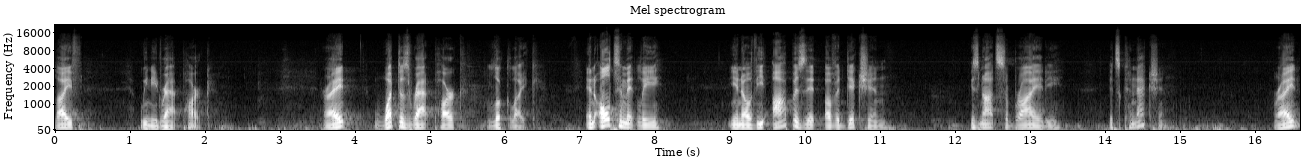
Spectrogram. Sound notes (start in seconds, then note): none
